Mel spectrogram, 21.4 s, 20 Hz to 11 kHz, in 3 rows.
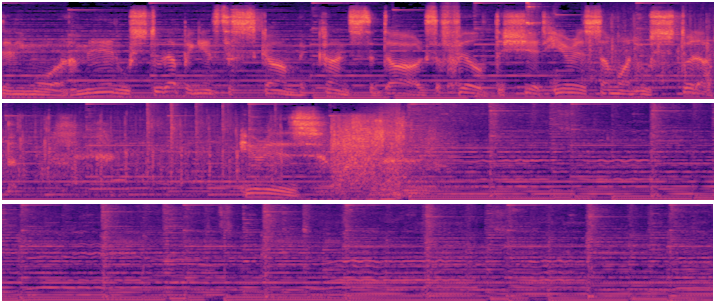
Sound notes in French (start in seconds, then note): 8.1 applaudissement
